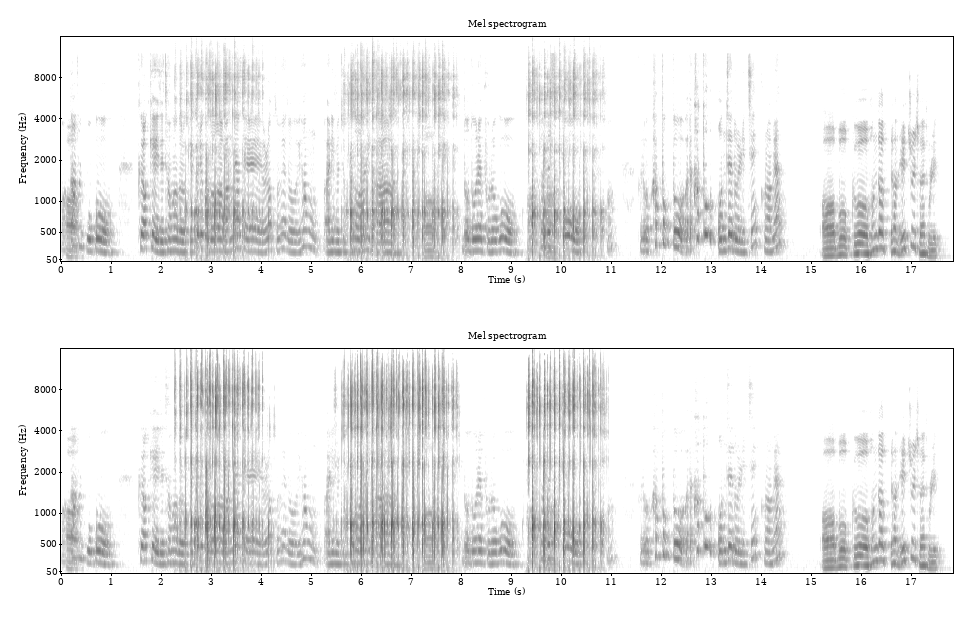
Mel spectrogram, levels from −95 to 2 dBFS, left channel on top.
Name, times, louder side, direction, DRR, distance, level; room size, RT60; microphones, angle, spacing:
voice 1, 0.0-6.8 8.0-10.4 10.9-11.1 11.6-14.4, left 3 dB, 65° left, 1.0 m, -54 dB
sound 1, 2.3-4.2 5.6-7.9 9.3-10.9, right 12 dB, 60° right, 0.3 m, -39 dB
voice 2, 7.2-7.6 9.7-9.9 15.2-17.5, left 1 dB, 15° left, 0.5 m, -51 dB
13.0 x 4.8 x 4.2 m
head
